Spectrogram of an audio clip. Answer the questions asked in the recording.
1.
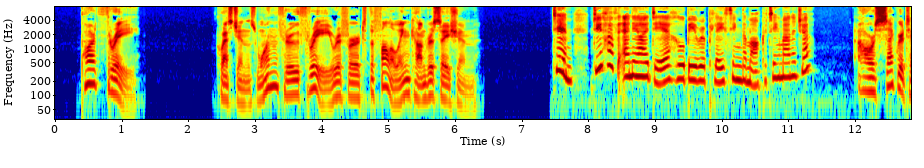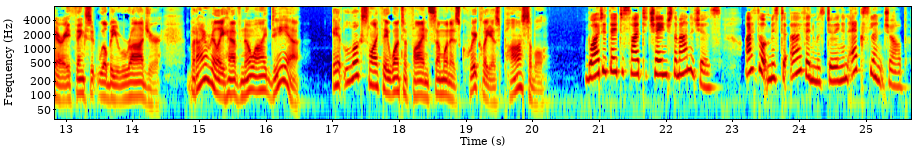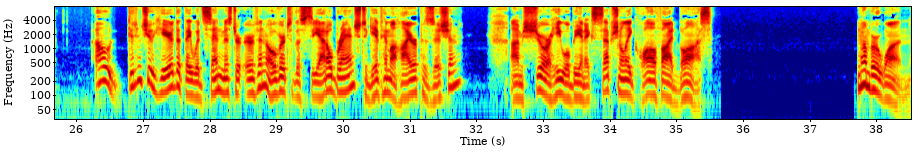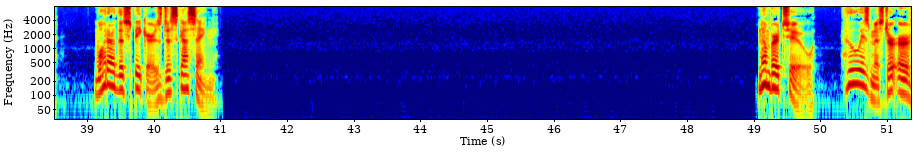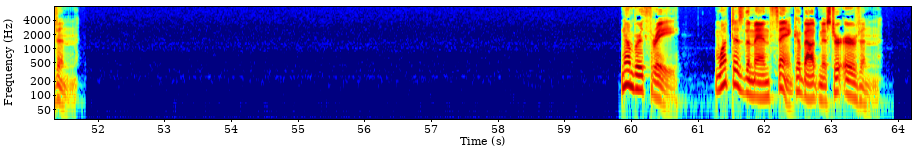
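Who will replace the marketing manager
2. The current marketing manager
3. He will be an exceptionally qualified boss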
